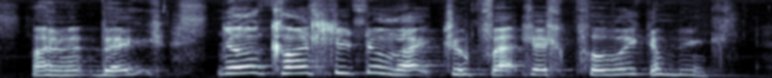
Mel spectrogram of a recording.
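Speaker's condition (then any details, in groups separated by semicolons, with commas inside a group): Cerebral palsy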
